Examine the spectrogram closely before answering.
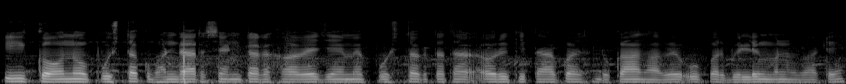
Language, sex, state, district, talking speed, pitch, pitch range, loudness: Hindi, male, Uttar Pradesh, Deoria, 130 wpm, 120 Hz, 115-125 Hz, -31 LUFS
